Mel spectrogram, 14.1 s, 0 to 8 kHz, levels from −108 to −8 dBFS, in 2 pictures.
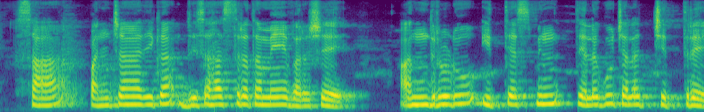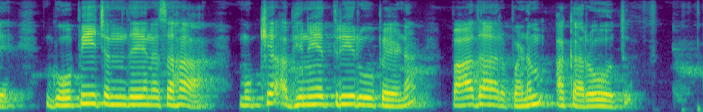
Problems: background sounds at intervals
